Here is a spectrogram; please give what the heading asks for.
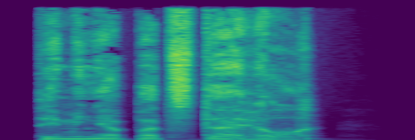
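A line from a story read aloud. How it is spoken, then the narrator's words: Hoarse outburst. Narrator (Russian): Хриплый голос вырвался из глотки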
